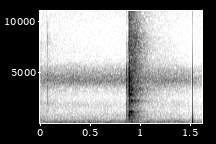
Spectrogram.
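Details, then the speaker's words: Chrysler/Dodge door opening and closing: two sharp, dry pops a little over half a second apart as the door swings, caused by a worn door check, fixed by replacing the door check. "you'll probably familiar with this sound if you listen to the doors when you're open closing you're gonna pop or a click sound"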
